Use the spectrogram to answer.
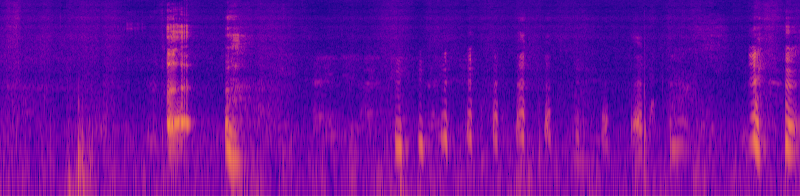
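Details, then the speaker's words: Two loud, abrupt hiccup-like catches of breath among soft talk and background noise, with another pair near the end; repeated hiccups that were noted as unusual because the mouth stays open. "most people close their mouth in a hiccup you go i think you scared the hiccups out of me"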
